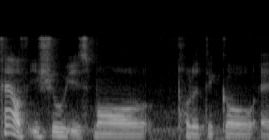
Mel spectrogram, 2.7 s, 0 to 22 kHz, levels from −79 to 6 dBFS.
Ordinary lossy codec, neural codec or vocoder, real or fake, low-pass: none; none; real; 7.2 kHz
